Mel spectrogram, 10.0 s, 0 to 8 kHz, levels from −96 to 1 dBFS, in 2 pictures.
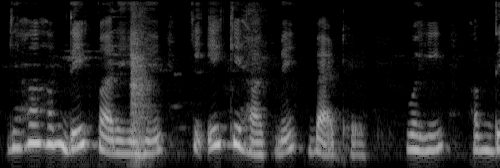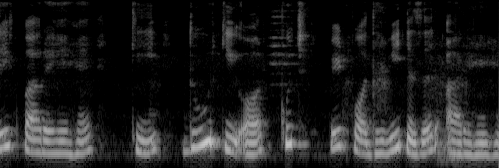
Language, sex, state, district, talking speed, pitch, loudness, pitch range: Hindi, female, Andhra Pradesh, Guntur, 180 wpm, 215 Hz, -36 LUFS, 175-265 Hz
